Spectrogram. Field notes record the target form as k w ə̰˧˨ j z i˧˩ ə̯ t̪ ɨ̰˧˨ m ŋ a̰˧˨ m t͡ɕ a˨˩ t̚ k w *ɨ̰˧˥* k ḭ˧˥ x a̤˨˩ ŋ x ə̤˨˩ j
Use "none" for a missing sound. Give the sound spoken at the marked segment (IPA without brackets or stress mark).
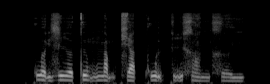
ɨ̰˧˥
